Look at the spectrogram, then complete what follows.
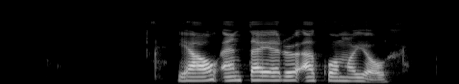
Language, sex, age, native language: Icelandic, female, 70-79, Icelandic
